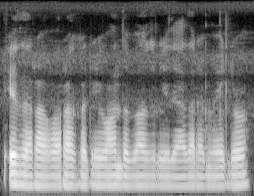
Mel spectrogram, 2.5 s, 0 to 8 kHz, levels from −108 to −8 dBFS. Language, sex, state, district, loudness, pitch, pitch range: Kannada, male, Karnataka, Koppal, -20 LUFS, 110 Hz, 105-110 Hz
